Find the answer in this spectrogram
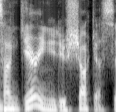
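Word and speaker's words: Csokas: Yeah, I don't think you don't pronounce one of those. You don't pronounce the C and the S. I think you just go Sokas.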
